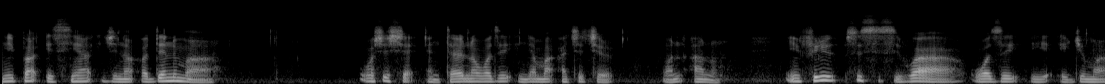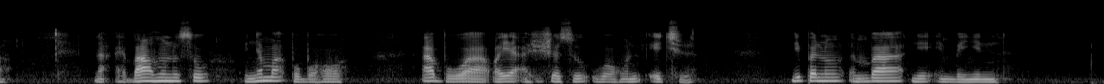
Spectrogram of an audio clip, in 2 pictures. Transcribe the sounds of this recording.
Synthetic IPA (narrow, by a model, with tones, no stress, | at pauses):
ɲĩ˦pʰa˦e˨si˨a˦d͡ʑi˨nã˨ʔɔ˨da˦nũ˦mã̰ː˨ | wɔ˦ɕɪ˦ɕɛ̰˨n̩˨tʰɛ˨ɾnã˦wɔ˦d͡zɪ˦ɲ̩˨ɲã˦mã˦ʔa˨t͡ɕʰɪ˦t͡ɕʰɪ̰˨ɾ | wɔ̰̃˨na˦nʊ̰̃˨ | m̩˨fi˦ɾi˦sʊ˦si˨si˨wa˨wɔ˦d͡zɪ˦˨jɛ˨ʔæ˨d͡ʑᶣu˦mã˦ | nã̰˨ʔɛ˨bã˦nɦʊ̃˦nʊ̃˦sʊ˦ | ɲ̩˨ɲã˦mã˦bʊ˨bɔ̰˨ɦɔ˦ | a˦bʊ̰˨wa̰˨ʔɔ̰˨jɛ˦ʔa˨ɕᶣɪ˨ɕᶣɛ˦sʊ˦wɔ˨ɦʊ̃˦næ˦t͡ɕʰi˨ɾ | n̩˦nĩ˦pʰa˦nʊ̃˦m̩˦baː˦ɲɛ̃˨m̩˨bæ˨ɲĩ˦n˦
